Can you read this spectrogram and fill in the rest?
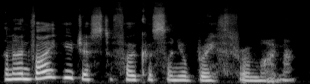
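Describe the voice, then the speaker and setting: A woman with a New Zealand accent guiding a sleep hypnosis session, speaking in slow, soothing, drawn-out phrases that sometimes drop to a whisper. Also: medium pitch, expressive, warm tone, slightly rough.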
